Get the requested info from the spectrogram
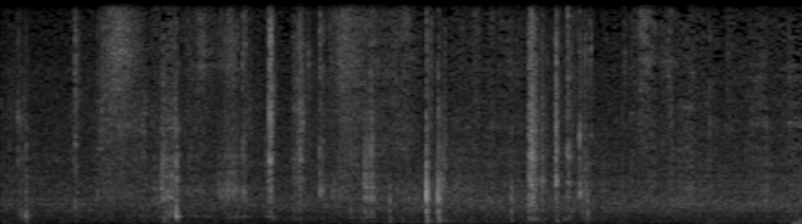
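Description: Hard plastic clicks, knocks and scrapes as a PVC pipe housing is handled and pushed onto a plastic pump body, a dozen or so irregular sharp taps, with a louder knock at the very end.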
